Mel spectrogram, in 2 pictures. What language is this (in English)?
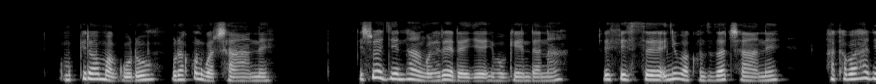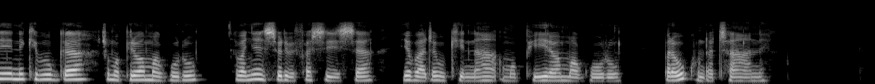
Rundi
